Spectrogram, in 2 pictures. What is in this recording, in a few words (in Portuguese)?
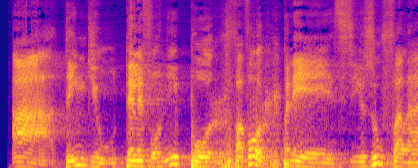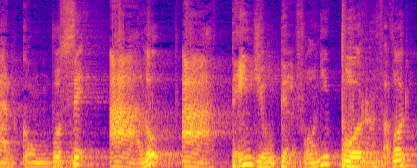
monstro atende o celular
